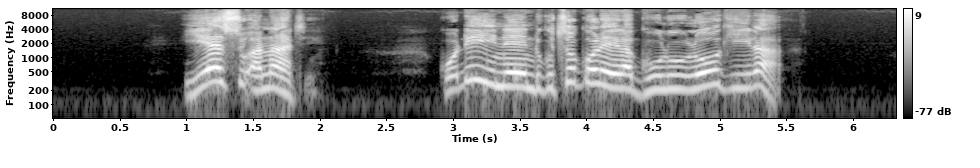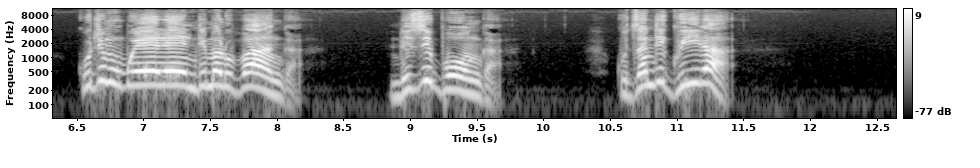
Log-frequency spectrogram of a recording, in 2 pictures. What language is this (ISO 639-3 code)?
nya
